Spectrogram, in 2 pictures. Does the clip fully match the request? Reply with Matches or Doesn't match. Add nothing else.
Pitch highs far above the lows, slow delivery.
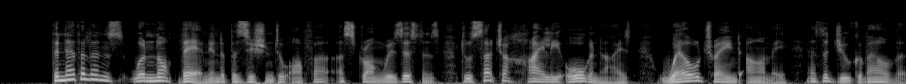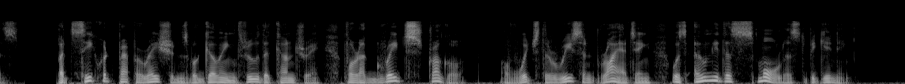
Doesn't match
